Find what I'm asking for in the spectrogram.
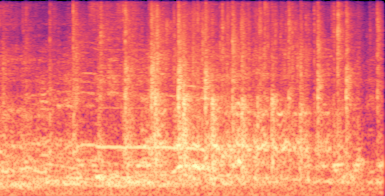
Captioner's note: applause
